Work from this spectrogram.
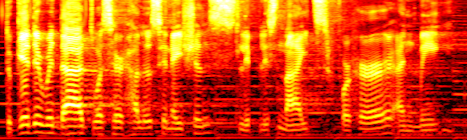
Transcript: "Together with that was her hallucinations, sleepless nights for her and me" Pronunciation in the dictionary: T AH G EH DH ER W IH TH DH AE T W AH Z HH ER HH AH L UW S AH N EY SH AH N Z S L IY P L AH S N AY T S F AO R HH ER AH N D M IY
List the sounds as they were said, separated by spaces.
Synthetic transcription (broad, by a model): T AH G EH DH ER W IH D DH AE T W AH S HH ER HH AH L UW S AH N EY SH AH N S L IY P L AH S N AY T S F AO R HH ER AH N D M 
